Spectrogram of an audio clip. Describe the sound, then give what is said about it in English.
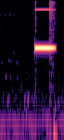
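A single steady, mid-pitched electronic beep from an answering machine, the tone that signals the start of a message. It lasts about a third of a second after a moment of near silence. “Please leave your name, number, and a brief message after the beep, and we will return your call as soon as possible.”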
